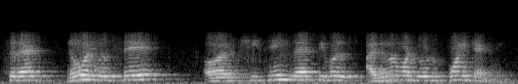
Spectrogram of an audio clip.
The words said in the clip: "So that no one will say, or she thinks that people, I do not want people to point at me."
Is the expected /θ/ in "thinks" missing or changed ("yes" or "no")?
yes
